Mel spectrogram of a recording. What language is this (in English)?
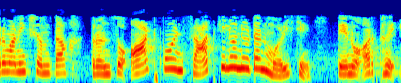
Gujarati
